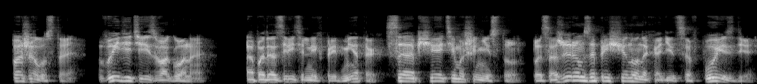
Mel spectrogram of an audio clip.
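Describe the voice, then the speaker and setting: A man making recorded subway announcements as a train announcer, formal, measured and clearly enunciated. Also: on the low side, bright, forceful tone, no room sound, studio quality.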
